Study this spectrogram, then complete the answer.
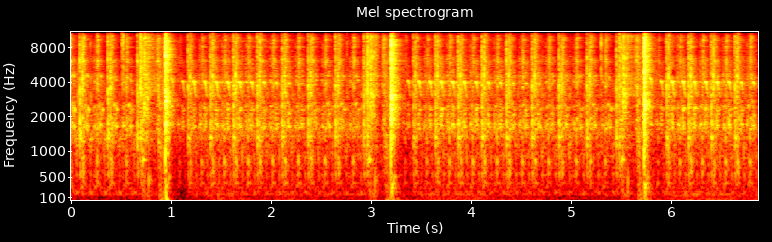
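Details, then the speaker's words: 1/2-scale Paul Breisch Olds hit-and-miss gas model engine, freshly restored, 6 V coil, run as slow as possible, no water: quick valve-gear ticking, sharp bang about every 2.5 s; fires every draw, sometimes draws twice; normal. "Just on one draw, it fires every time it draws in fuel. Sometimes it might draw in twice, but even when it draws in twice, it fires every single time."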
